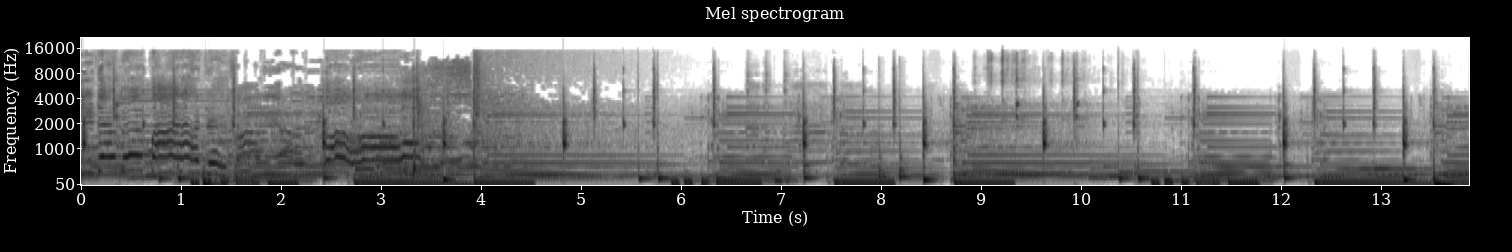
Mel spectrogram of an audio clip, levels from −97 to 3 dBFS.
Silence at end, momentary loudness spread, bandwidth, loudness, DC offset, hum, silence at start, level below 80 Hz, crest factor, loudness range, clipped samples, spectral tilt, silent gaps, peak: 0 s; 7 LU; 15.5 kHz; -14 LUFS; under 0.1%; none; 0 s; -18 dBFS; 14 dB; 4 LU; under 0.1%; -5.5 dB/octave; none; 0 dBFS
